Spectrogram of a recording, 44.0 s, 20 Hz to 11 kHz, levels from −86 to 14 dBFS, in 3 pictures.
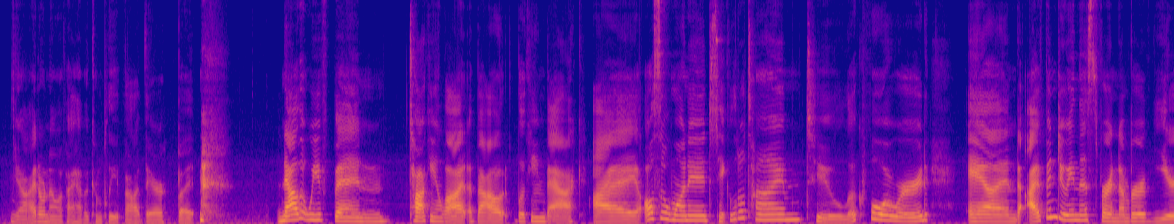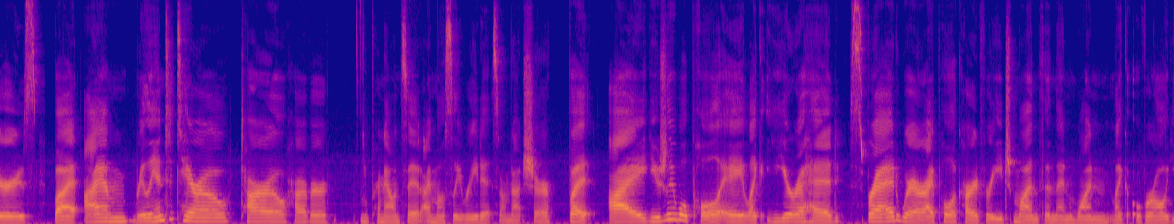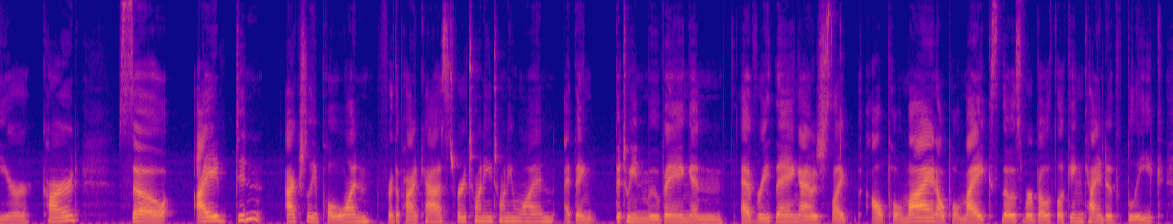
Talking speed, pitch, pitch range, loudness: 165 wpm, 170 Hz, 155-195 Hz, -21 LUFS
